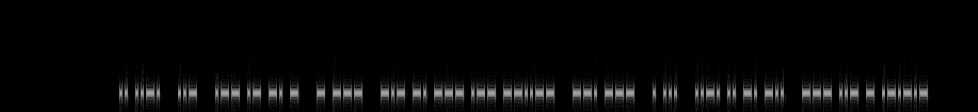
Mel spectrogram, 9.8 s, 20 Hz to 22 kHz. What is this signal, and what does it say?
Morse code, heard as a keyed tone, about 44 wpm, 700 Hz. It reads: IF U WANT TO KNOW, GO ES FIND OUT.
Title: Sentences from Top 200 Words and Abbreviations 45wpm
